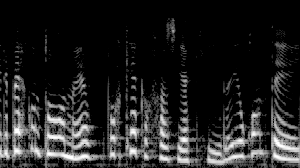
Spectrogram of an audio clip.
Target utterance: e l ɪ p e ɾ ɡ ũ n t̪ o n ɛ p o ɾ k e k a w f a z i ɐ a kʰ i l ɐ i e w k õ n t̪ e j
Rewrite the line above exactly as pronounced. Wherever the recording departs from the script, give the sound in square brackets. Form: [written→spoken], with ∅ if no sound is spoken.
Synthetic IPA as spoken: e l ɪ p e ɾ ɡ ũ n t̪ o n ɛ p o ɾ k e k [a→e] w f a z i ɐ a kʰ i l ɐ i e w k õ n t̪ e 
